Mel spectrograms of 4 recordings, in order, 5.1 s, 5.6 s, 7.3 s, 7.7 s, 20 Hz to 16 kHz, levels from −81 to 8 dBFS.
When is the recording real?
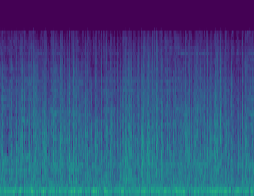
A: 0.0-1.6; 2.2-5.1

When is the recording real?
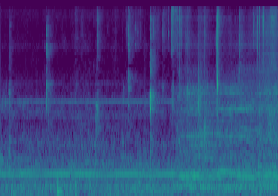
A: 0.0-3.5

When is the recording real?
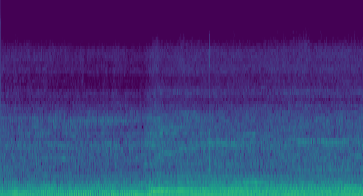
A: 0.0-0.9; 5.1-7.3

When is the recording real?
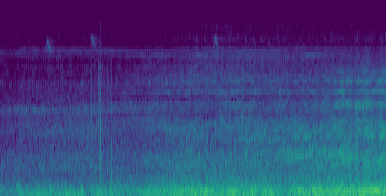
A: 0.0-7.7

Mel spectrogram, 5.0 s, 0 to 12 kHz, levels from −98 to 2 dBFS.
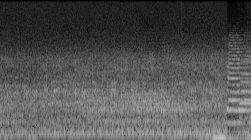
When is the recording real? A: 0.0-2.7; 3.4-5.0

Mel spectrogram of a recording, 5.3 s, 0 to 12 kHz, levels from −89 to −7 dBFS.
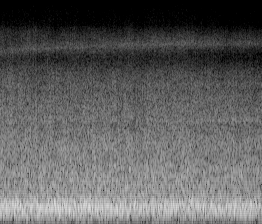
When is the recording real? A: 0.0-1.1; 1.7-2.3; 2.9-3.5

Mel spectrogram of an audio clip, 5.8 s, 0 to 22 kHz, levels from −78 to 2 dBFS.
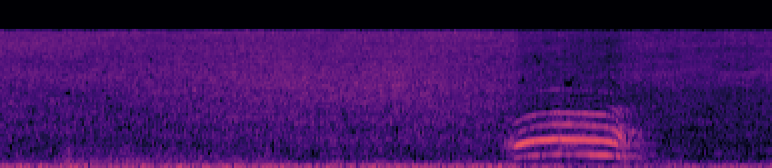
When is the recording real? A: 0.0-4.8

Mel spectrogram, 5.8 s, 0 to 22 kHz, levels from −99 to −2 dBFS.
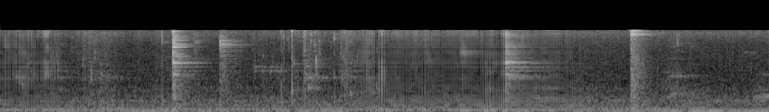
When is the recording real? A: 0.5-2.7; 4.3-5.8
